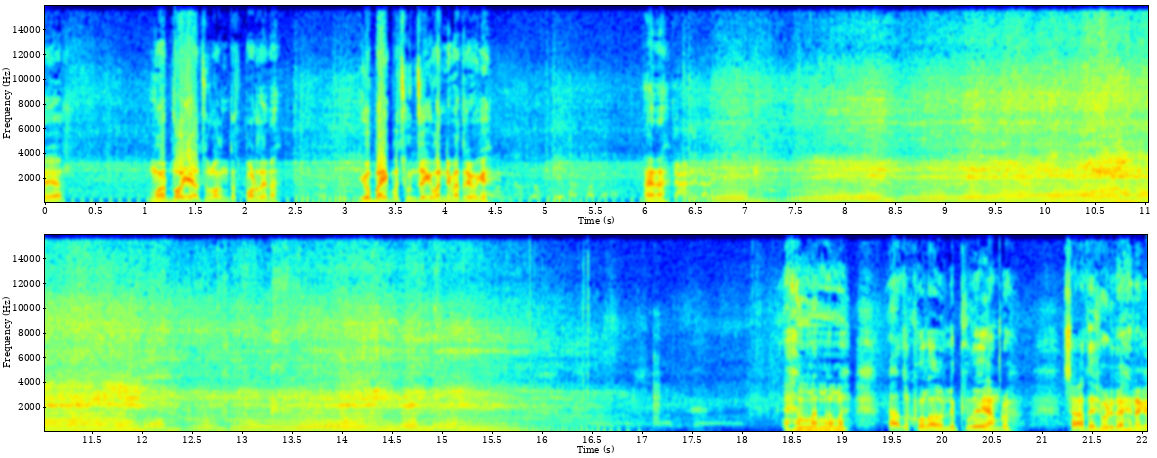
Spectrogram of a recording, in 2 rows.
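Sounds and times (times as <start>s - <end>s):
motorcycle engine revving: 0.0s - 17.1s.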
